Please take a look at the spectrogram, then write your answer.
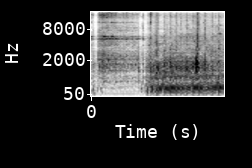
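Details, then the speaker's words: Ryobi two-stroke strimmer previously worked on by someone else, hard to start, started after eight primer pumps on choke, now at half choke: catches then sputters and bogs when throttled; suspected carburetor fuel starvation. "it starts up second to hit the gas though foggy and that's all half choke to turn that off choke is all the way up oh that's what we're getting so it's not a very well puppy"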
